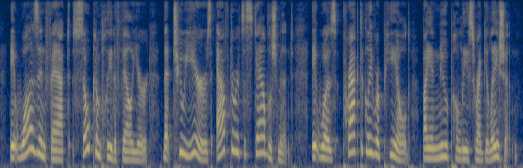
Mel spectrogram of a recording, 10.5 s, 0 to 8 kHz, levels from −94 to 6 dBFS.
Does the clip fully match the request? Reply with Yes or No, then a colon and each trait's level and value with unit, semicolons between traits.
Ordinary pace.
No: slow, 130 wpm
